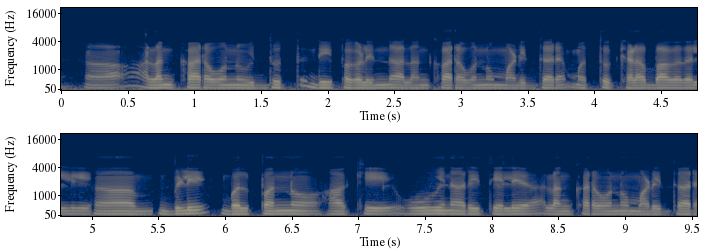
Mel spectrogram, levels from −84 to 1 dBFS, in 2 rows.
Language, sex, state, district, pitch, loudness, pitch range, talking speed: Kannada, male, Karnataka, Mysore, 130 Hz, -38 LUFS, 130-135 Hz, 120 wpm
